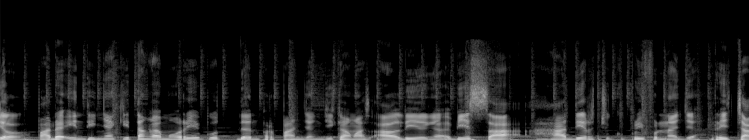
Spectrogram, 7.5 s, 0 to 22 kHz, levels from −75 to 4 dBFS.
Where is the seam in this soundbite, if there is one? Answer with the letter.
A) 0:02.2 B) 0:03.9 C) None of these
C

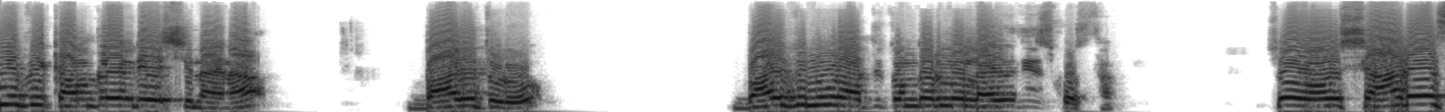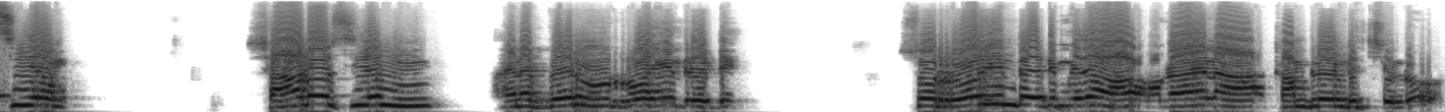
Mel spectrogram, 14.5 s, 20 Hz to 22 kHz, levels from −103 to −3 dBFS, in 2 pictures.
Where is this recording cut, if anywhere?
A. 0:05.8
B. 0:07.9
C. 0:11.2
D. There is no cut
D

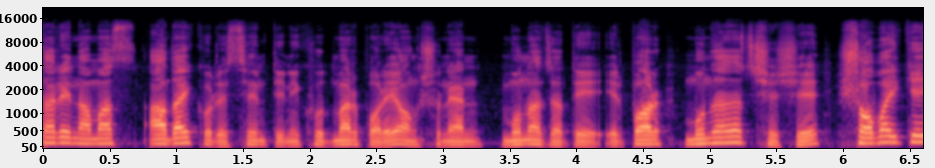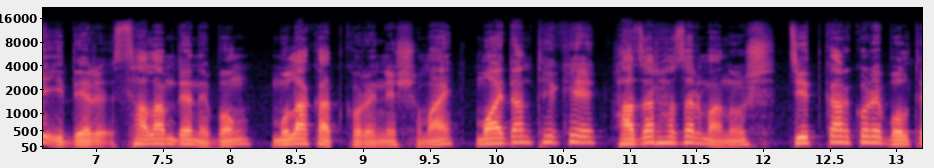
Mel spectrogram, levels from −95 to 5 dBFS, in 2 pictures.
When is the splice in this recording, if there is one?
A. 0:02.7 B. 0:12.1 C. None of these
C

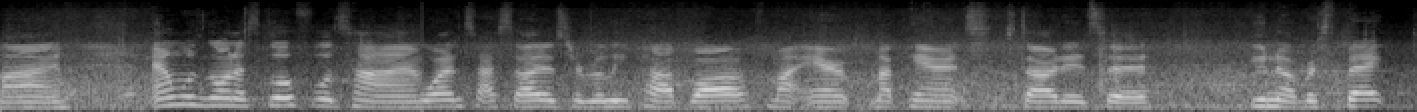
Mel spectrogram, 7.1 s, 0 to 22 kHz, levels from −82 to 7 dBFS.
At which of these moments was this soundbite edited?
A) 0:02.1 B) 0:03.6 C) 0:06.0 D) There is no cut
A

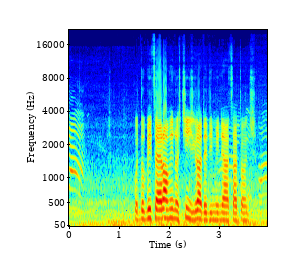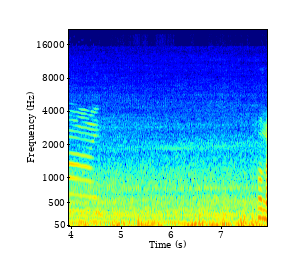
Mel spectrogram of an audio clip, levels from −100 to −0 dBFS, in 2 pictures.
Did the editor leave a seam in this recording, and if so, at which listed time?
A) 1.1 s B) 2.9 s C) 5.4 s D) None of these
D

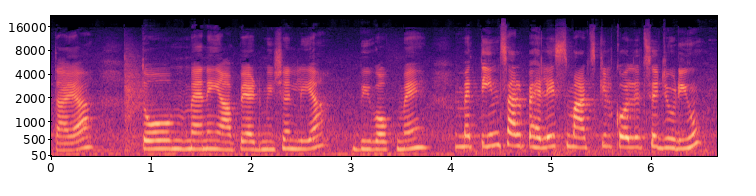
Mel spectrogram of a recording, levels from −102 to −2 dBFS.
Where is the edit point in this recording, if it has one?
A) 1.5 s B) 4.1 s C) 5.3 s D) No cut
B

